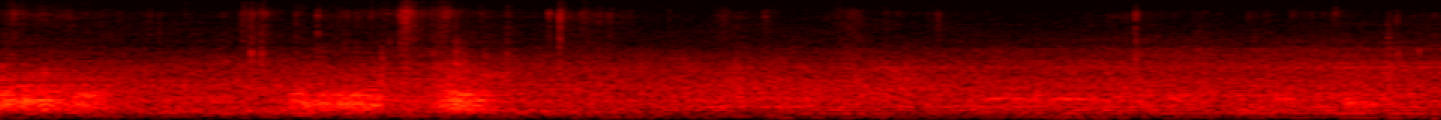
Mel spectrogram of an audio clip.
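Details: Eight-week-old Schipperke puppies: three short, whining yelps come in the first two and a half seconds, followed by quiet, steady room noise with no further calls.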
